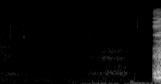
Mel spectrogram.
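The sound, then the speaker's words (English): A single sharp, loud cough bursts out at the very end, after a near-silent stretch with only faint breathy rustling. “Oh, sorry for that cough.”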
